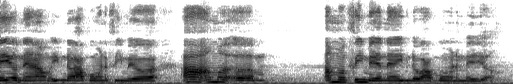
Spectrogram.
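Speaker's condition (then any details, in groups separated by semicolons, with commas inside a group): Cerebral palsy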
